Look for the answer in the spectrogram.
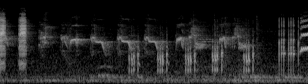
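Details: Common myna calling: two harsh rasping bursts, then a rapid jumble of slurred whistled notes mixed with short chattering syllables, closing with a sharp, rising whistled note.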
